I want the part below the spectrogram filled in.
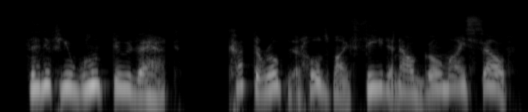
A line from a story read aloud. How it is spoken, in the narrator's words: she cried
